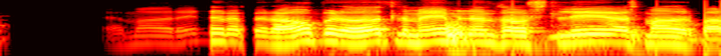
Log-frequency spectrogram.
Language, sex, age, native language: Icelandic, male, 50-59, Icelandic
